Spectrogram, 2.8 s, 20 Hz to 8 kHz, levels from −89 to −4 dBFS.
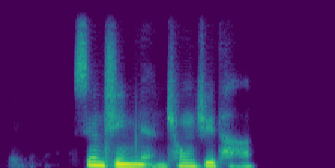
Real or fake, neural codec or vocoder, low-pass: fake; codec, 24 kHz, 0.9 kbps, WavTokenizer, large speech release; 7.2 kHz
